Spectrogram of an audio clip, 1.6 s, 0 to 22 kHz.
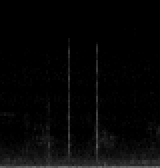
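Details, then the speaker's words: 1991 VW Vanagon 2.1 L water-cooled boxer, throttle switch under throttle body on intake manifold, just adjusted so it clicks correctly: two crisp light clicks over low idle rumble as throttle moves; normal throttle switch click. "there's a way to adjust the throttle body play let me see if you can hear it's supposed to click a certain way"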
